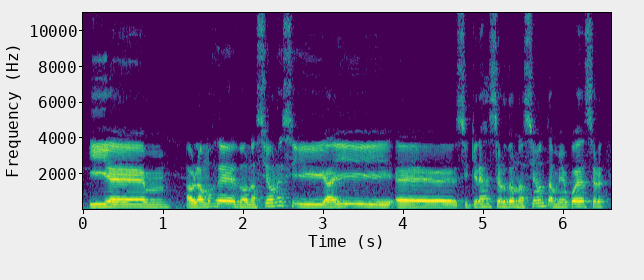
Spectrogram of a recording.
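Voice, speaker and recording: A middle-aged man with a Venezuelan accent co-hosts a laid-back podcast, speaking at medium pitch. He talks with frequent fillers and pauses. He is recorded through a headset microphone in a small room at home. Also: steady tone, slight background noise. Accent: Venezuelan Spanish. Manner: halting, many fillers. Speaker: podcast co-host. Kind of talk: casual chat.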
